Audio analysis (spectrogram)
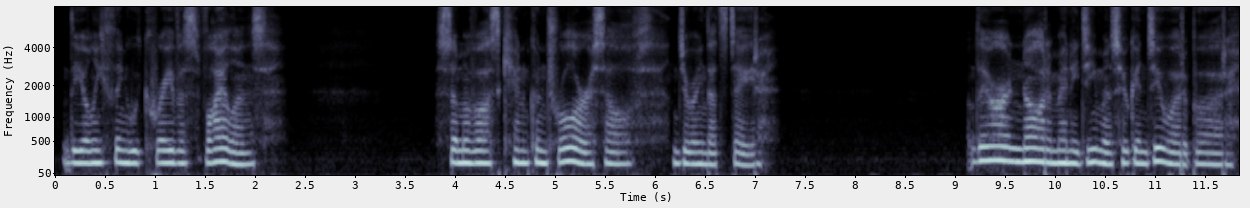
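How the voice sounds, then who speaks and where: Slow, low, bashful demon girlfriend, acted by a woman. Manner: soft, hesitant, bashful, breathy dips into whisper. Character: tough tomboy demon girlfriend, shy, tender and devoted. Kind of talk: intimate ASMR girlfriend roleplay.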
